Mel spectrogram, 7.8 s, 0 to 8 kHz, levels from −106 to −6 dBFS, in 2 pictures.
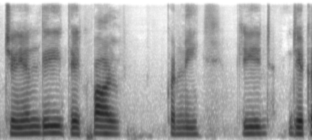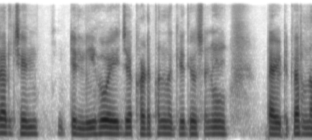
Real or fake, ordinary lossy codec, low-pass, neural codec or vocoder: fake; none; 7.2 kHz; codec, 16 kHz, 1 kbps, FreqCodec, larger model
